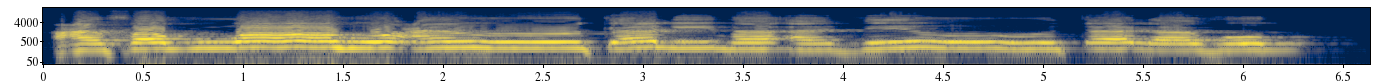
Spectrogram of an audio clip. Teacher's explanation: pastikan bunyi ain tu betul-betul di tengah kerongkong. Jangan angka.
